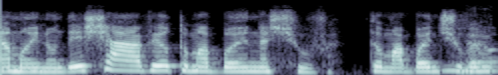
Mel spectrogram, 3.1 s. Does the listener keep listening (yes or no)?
no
